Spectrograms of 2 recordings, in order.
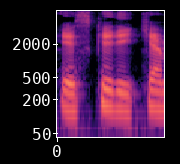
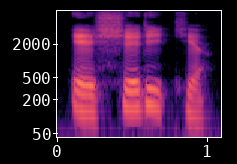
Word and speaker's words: Escherichia: Como na pronúncia original a sequência SCH soa como um X, o mais adequado seria pronunciar como um X aqui também. Então, Escherichia.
